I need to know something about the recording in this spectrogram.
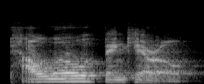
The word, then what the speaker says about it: Paolo Banchero: Paolo Banchero, and that is how you say it, Fink. It is. Paulo Banchero.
